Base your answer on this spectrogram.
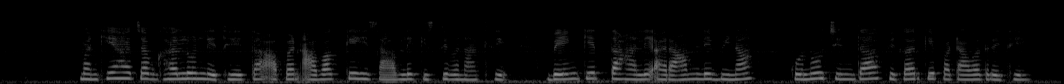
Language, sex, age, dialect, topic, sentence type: Chhattisgarhi, female, 31-35, Central, banking, statement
